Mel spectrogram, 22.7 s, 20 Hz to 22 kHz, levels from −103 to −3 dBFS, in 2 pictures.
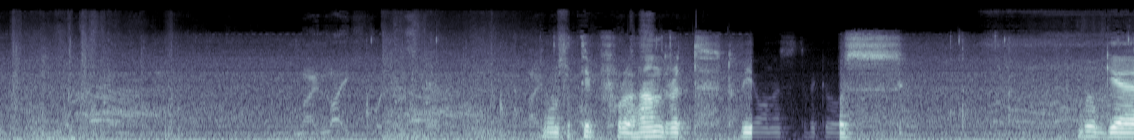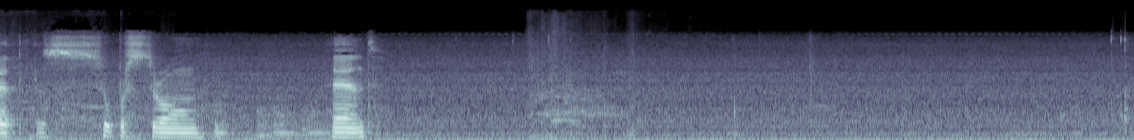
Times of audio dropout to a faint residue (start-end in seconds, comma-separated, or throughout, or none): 7.53-8.41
